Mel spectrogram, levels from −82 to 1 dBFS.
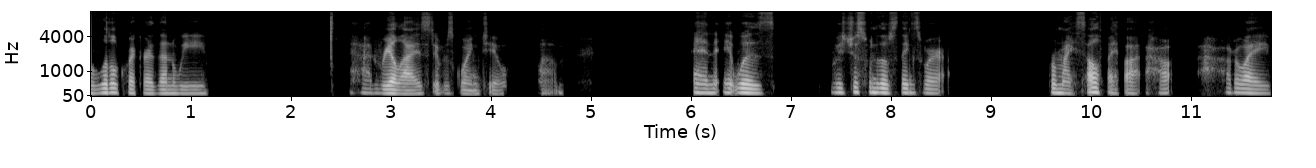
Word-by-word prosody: little 170 +3 +3
quicker 145 -2 -1
than 145 0 -1
we 140 0 -6 1.4
had 155 -2 -11
realized 140 -2 +4
it - - -5
was 145 -1 -13
going 130 -1 -5
to, 135 +1 -9 0.3
um - - -14 1.3
And 165 -1 +2
it 170 - 0
was 160 -4 +4 0.6
it - - -13
was 175 -1 0
just 185 +2 -2
one 180 - +3
of - - +2
those 165 -3 +3
things 165 -2 -2
where 150 -2 -3 1.1
for 170 - +3
myself, 155 +4 +4
I - - -3
thought, - - -3
"How - - -5 0.2
how 175 - -13
do 170 -1 -1
I 145 -2 +1
155 Hz, 155 wpm, -25 LUFS, 145-170 Hz, 1.4 s, realized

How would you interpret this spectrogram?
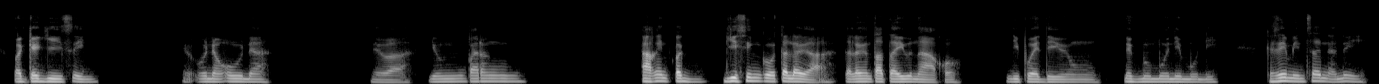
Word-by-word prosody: Pagkagising, 130 -2 +1 1.0
unang-una, 130 -3 -1 1.0
'di 110 -2 -11
ba, 105 0 -7 0.2
'yong 130 +1 -3
parang 140 -1 -3 1.1
akin, 145 +1 +4
pag-gising 140 +3 +2
ko 145 - +6
talaga, 120 -6 +3
talagang 130 +1 +3
tatayo 130 0 +3
na 120 -3 0
ako, 110 -1 -9 0.4
'di 125 0 -3
puwede 120 -1 0 0.2
'yong 115 -2 -8 0.2
nagmumuni-muni, 125 -2 -2 0.4
kasi 140 +4 +3
minsan 145 0 +1
ano, 135 +4 -3
eh, 130 -3 -7
130 Hz, 95 wpm, -23 LUFS, 120-135 Hz, 1.1 s, ko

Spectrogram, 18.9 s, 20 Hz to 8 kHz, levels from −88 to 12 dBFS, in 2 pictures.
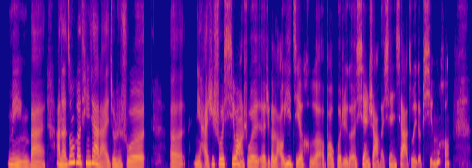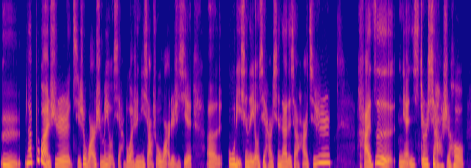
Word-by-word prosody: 明 205 -6 +1
白。 195 -2 0 0.2
啊 - - +1
那 215 0 +5
综 320 +6 +5
合 320 -2 +5
听 290 0 +4
下 285 -3 +6
来 165 -6 -2
就 215 +4 -2
是 205 -2 -2
说， 200 -1 +2 0.5
呃， 180 +4 -2 0.2
你 275 0 -2
还 195 - -2
是 250 - -3
说 250 0 +4
希 260 +1 0
望 265 -8 +3
说， 205 0 -1
呃， 195 -1 0
这 180 - -5
个 185 - -1
劳 175 - -1
逸 265 +2 +5
结 175 -4 0
合， - - -5
包 - - -1
括 - - -2
这 - - -3
个 - - -3
线 230 -7 +1
上 200 - -1
和 170 -3 -12
线 205 +3 -3
下 200 - -2
做 225 -1 -7
一 - - -5
个 - - -6
平 270 +3 -5
衡。 405 - -7 0.5
嗯， 225 -1 +3
那 305 +3 +4
不 450 +8 0
管 400 - +6
是 210 -3 +1
其 200 - -7
实 235 - 0
玩 250 - 0
儿 - - 0
什 210 - -4
么 195 - -1
游 205 - -4
戏 185 - -9
啊， 175 - -15
不 - - -6
管 185 -2 -1
是 195 - -3
你 185 +1 -2
小 210 +2 -5
时 - - -12
候 - - -1
玩 175 -3 -2
儿 - - -5
的 - - -3
这 - - -8
些， 180 - -3 0.3
呃， - - -1 0.2
物 235 0 +5
理 210 - +4
性 195 - -1
的 180 - +2
游 175 - 0
戏 195 +1 -3
还 175 -2 -6
是 180 - -6
现 215 - 0
在 190 -2 +1
的 165 - -1
小 185 +1 -5
孩 - - -9
儿， - - -3
其 255 +7 -3
实 330 +1 +3 0.5
孩 180 - +2
子 255 -1 +3
年 190 +3 0
纪 220 - -6
就 225 - +3
是 230 - +6
小 225 -5 +1
时 175 - -2
候， 190 -4 -1
205 Hz, 295 characters per minute, -20 LUFS, 185-245 Hz, 0.5 s, 下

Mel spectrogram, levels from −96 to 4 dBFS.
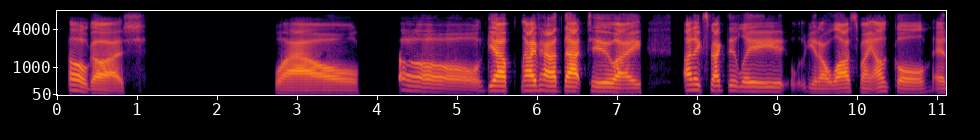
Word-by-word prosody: Oh, 185 -7 +1
gosh. 105 -5 -1 1.6
Wow. 100 -1 -1 0.5
Oh, 135 - -4
yep, 170 -1 +6 0.2
I've 180 +1 +5
had 170 -2 +4
that, 160 -1 +7
too, 150 -2 -1
I 135 0 +2 0.5
unexpectedly 160 -5 -1
w - - -26
you 130 -1 -7
know, 125 -1 -3
lost 135 +2 0
my 125 -1 -2
uncle 125 -4 -4
at 125 -1 -5
140 Hz, 95 wpm, -24 LUFS, 115-165 Hz, 1.6 s, that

